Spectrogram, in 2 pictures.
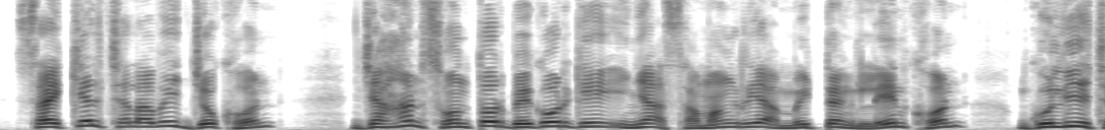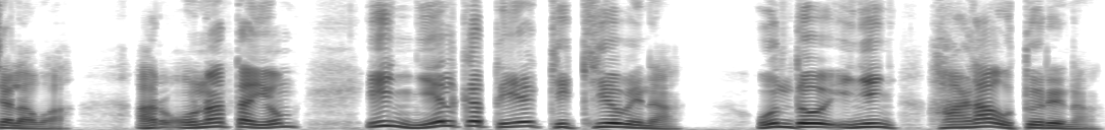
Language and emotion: Santali, angry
